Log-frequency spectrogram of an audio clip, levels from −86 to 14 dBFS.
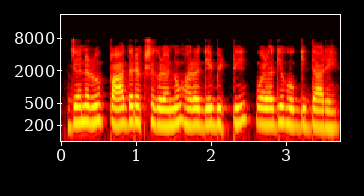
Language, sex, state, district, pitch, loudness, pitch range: Kannada, female, Karnataka, Bidar, 205 Hz, -16 LUFS, 205-225 Hz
